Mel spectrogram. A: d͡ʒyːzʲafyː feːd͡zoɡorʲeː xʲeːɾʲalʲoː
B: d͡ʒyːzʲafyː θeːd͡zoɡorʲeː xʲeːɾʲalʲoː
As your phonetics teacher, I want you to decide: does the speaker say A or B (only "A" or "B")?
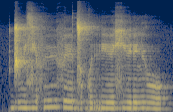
A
